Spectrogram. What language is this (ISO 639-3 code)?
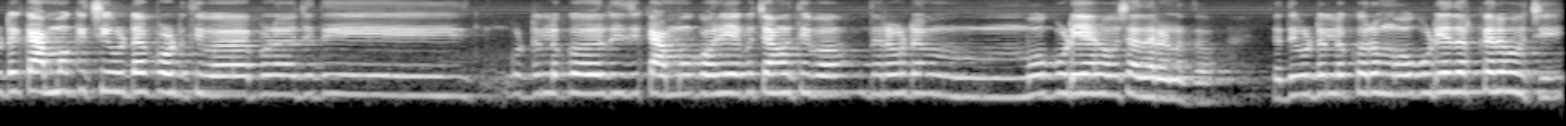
ori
